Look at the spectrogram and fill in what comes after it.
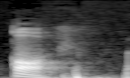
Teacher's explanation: Qa di mana makhrajnya? Di pangkal lidah.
